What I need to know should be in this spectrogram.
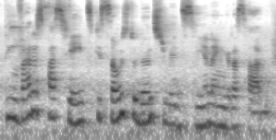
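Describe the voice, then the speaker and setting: A woman with a slight Espírito Santo accent speaks at a fairly high pitch with ordinary pitch variation, amid noticeable background noise and audible room echo. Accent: capixaba accent, slight. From Espírito Santo, Brazil. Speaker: plastic surgeon. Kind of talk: podcast interview.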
